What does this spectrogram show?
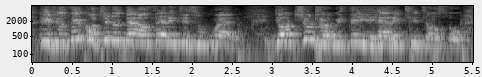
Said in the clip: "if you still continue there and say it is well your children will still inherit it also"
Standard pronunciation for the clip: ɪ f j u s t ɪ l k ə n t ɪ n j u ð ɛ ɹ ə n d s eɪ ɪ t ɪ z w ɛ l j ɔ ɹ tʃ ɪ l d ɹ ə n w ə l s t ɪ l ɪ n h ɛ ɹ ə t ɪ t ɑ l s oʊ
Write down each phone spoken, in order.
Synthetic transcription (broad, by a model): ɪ f j u s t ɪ k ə n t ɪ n j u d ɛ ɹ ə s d ɪ t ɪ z w ɛ l j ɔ tʃ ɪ l d ɹ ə n w ə l s t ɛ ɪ h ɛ ɹ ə t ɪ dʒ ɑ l s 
